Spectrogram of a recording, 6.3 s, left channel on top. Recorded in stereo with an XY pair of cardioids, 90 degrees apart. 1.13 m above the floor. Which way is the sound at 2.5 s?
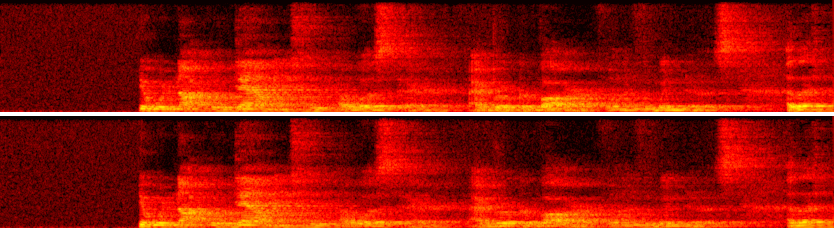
65° left.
